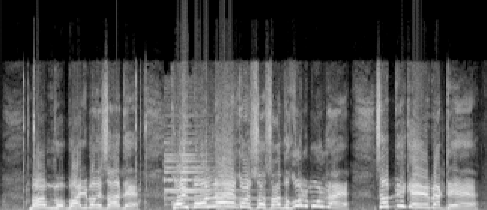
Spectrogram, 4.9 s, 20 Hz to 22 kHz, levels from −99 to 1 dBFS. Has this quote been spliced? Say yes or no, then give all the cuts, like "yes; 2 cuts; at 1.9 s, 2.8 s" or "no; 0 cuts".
no; 0 cuts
